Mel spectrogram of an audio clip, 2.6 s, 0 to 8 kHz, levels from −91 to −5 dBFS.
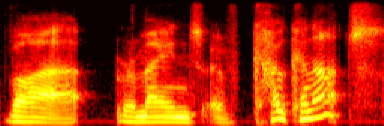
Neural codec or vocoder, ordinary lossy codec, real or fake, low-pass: none; Opus, 16 kbps; real; 7.2 kHz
